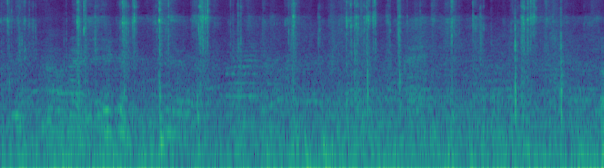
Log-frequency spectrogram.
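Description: Poker chips clicking and clacking irregularly as they are handled at the table, over a faint murmur of voices.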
